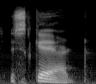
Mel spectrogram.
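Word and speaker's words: scared: Arun was very स्केर्ड स्केर्ड यहां पर देखिए यहां पर जो आपका आर है यानी कि र वो साइलेंट है स्कर्ड पढ़ेंगे स्केर्ड स्केर्ड अरुण वाज मतलब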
